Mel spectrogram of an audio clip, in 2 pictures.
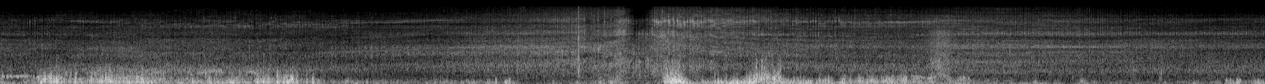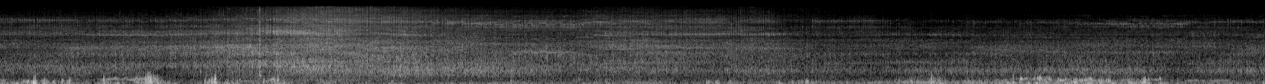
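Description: A small aircraft's electric motor whines steadily overhead.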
